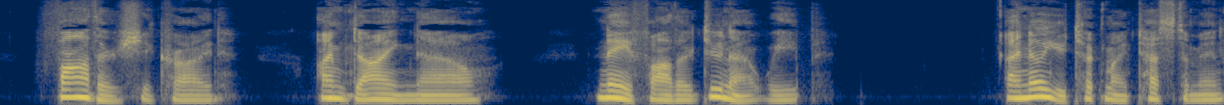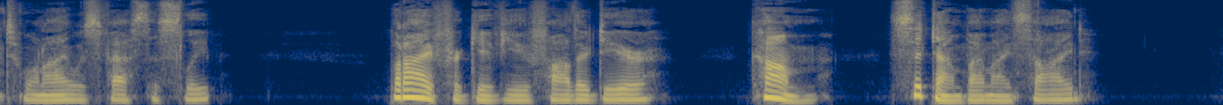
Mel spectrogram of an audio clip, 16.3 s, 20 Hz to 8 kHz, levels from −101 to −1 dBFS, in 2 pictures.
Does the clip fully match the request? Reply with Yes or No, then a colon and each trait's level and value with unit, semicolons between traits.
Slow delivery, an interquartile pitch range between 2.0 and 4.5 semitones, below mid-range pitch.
Yes: slow, 125 wpm; average, 2.7 semitones; low, 115 Hz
